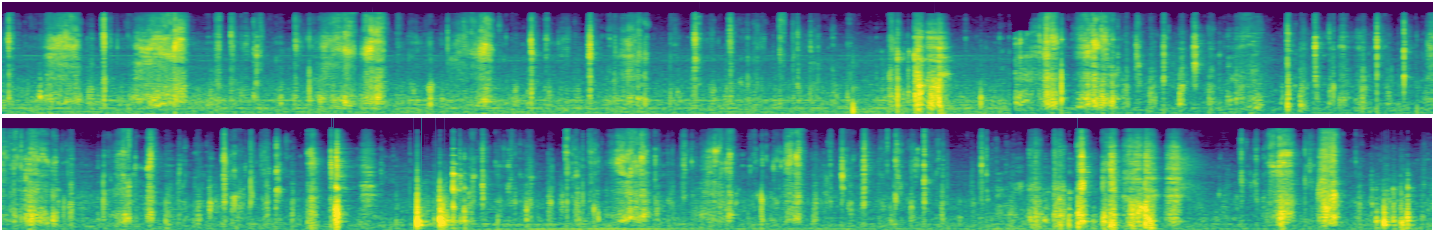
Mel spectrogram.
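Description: Close-miked mouth sounds of a person eating braised bone marrow: irregular chewing, biting and crunching, heard as a quick, uneven run of sharp clicks and short crunches.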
